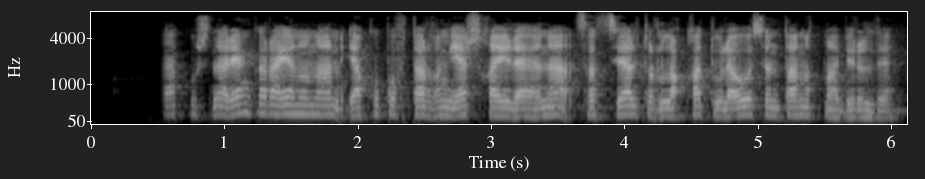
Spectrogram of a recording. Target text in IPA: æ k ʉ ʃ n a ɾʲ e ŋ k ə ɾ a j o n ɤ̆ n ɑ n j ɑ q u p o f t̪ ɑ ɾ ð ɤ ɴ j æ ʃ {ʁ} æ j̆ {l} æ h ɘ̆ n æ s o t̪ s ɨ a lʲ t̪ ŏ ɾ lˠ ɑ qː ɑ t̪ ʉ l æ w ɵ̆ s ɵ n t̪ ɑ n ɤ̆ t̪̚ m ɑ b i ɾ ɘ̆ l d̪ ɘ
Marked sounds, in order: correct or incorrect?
correct, correct

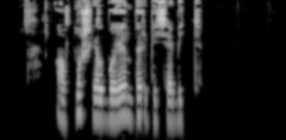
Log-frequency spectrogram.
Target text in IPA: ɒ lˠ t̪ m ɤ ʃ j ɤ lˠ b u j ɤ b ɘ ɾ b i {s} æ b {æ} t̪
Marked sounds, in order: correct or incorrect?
correct, incorrect

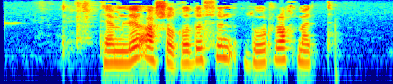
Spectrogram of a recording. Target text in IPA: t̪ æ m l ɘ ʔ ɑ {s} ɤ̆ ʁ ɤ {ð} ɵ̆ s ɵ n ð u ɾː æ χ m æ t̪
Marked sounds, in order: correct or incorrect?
incorrect, correct

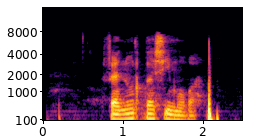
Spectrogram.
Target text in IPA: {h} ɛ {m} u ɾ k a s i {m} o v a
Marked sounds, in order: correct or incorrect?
incorrect, incorrect, correct

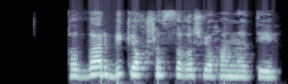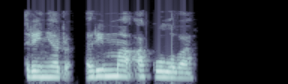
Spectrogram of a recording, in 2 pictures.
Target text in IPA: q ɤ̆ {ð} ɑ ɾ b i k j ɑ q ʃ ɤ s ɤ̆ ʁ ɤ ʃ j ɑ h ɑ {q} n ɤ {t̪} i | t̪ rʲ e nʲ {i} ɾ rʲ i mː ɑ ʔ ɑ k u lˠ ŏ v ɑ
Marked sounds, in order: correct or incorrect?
incorrect, incorrect, correct, incorrect

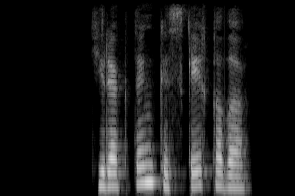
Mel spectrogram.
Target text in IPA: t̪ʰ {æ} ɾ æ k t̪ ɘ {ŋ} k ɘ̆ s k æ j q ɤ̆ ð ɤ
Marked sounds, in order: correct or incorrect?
incorrect, correct

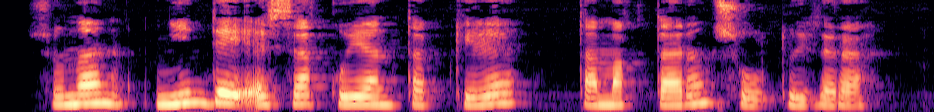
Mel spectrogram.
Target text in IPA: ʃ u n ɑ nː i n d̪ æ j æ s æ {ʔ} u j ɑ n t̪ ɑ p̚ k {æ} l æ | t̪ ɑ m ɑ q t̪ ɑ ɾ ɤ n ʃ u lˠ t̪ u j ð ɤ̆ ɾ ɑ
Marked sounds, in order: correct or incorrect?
incorrect, incorrect

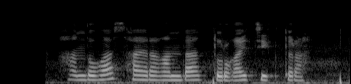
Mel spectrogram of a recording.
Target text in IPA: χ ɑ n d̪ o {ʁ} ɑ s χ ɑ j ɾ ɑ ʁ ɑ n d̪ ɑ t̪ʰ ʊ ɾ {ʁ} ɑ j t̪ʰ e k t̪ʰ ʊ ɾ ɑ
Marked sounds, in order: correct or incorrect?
correct, correct

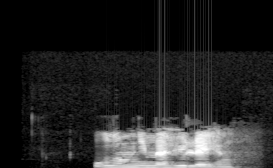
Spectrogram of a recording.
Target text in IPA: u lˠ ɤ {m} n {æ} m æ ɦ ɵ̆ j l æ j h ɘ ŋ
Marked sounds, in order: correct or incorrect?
correct, incorrect

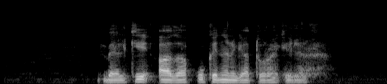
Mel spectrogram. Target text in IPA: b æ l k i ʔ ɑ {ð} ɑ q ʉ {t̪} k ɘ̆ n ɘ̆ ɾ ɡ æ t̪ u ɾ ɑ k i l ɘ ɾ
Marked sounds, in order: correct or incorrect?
correct, incorrect

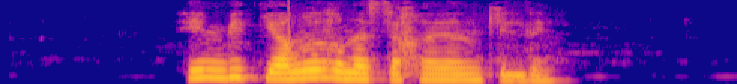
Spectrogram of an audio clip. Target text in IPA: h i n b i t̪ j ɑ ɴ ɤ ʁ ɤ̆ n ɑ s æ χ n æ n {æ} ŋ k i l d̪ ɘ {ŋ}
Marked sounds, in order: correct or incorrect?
correct, correct

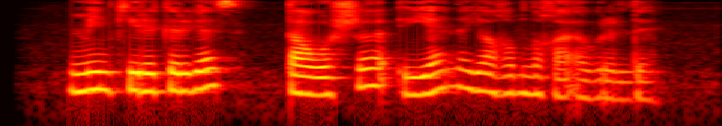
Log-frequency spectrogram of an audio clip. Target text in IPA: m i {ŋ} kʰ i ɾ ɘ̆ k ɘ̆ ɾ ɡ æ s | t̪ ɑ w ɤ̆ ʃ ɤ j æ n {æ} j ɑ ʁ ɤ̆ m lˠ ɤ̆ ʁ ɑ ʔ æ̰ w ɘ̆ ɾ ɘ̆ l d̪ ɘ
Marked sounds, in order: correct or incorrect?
correct, correct

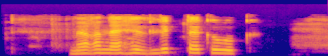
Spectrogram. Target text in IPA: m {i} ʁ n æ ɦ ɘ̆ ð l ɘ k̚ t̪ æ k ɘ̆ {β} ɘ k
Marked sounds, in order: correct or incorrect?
incorrect, incorrect

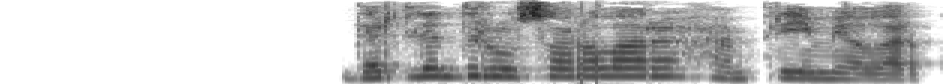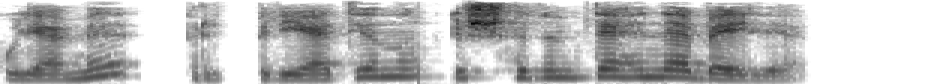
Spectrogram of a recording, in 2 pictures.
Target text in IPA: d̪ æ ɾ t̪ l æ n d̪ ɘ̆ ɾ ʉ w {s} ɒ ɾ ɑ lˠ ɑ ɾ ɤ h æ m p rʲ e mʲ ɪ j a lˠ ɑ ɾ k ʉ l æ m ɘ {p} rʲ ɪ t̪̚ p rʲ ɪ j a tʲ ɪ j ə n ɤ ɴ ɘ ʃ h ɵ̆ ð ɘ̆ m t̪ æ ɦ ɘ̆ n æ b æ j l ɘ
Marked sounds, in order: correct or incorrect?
correct, correct

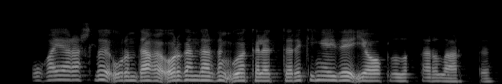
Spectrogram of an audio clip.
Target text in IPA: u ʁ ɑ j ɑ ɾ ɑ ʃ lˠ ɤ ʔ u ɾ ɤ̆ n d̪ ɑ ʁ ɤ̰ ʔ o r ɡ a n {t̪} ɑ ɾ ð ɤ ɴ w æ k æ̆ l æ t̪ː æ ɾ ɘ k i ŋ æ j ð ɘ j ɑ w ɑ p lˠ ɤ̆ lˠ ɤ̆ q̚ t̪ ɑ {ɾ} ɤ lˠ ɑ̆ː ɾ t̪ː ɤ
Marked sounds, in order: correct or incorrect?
incorrect, correct

